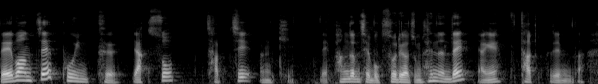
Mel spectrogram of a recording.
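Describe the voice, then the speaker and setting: A man talks at a moderate pace with a medium pitch. The recording is very clean with a silent background, the sound dry and close with no echo. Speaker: tax accountant giving exam advice. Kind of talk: monologue tutorial. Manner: speeds up toward the end.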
